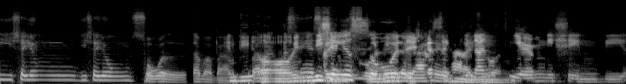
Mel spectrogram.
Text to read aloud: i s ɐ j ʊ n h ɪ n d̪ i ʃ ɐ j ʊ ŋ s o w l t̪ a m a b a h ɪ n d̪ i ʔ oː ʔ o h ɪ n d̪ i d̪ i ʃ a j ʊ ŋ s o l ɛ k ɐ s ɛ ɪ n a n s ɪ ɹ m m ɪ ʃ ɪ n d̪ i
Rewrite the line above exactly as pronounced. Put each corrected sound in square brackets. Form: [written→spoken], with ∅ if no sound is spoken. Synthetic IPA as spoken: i [s→ʃ] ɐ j ʊ [n→ŋ] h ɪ n d̪ i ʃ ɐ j ʊ ŋ s o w l t̪ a m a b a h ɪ n d̪ i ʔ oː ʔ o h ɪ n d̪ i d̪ i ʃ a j ʊ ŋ s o l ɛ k ɐ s ɛ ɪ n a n [s→f] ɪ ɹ m [m→n] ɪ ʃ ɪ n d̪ i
